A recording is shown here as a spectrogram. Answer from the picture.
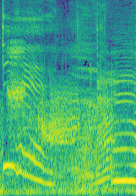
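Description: Buffalo lowing: a long moo that falls in pitch, then a shorter one that rises and holds steady near the end.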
